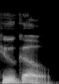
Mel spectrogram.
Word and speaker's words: Hugot: Pronounced Hugot.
